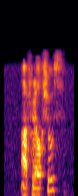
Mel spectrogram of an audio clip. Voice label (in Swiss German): "flach schuss", alsace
